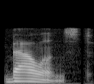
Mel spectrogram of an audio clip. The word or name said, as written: balanced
